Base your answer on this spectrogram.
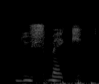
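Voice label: "to fall", Turkish; PictureDictionary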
